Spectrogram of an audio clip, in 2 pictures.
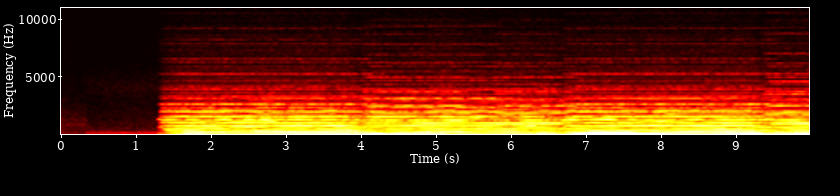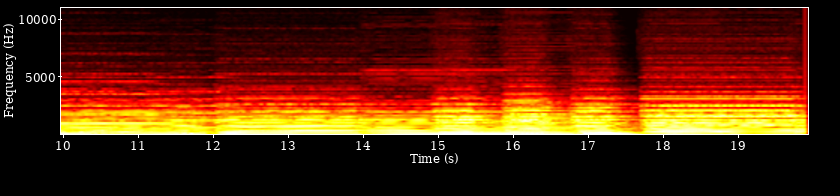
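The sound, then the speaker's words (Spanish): Final chords of an organ piece played on a Skinner pipe organ in a room with dry acoustics: loud, sustained full chords over deep bass, shifting several times and continuing without a break. “Primero sonará aquí, en otro fino órgano construido también por Skinner, pero ubicado en un recinto de acústica seca y poco noble.”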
